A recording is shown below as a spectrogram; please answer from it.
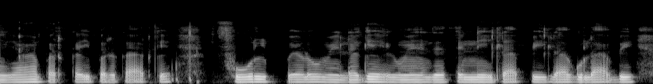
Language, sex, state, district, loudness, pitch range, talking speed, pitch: Hindi, male, Uttar Pradesh, Lucknow, -15 LUFS, 110-115 Hz, 140 wpm, 110 Hz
